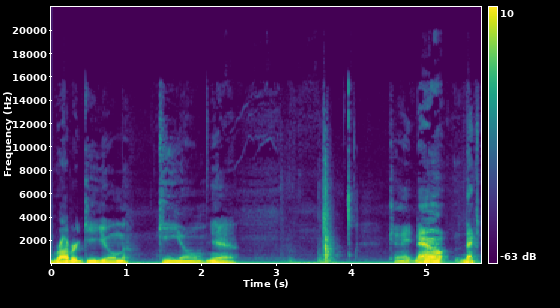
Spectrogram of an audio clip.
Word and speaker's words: Guillaume: yeah how do you say his name Robert Guillaume Guillaume yeah okay now next part I have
